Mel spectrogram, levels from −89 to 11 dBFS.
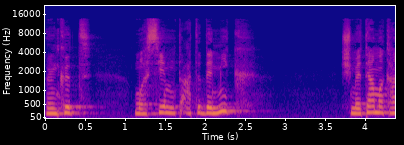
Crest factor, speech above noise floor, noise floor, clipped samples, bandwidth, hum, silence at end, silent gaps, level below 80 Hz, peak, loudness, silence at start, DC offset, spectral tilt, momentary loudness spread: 16 dB; 43 dB; -70 dBFS; under 0.1%; 13.5 kHz; none; 0 s; none; -66 dBFS; -14 dBFS; -28 LUFS; 0 s; under 0.1%; -5.5 dB/octave; 14 LU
